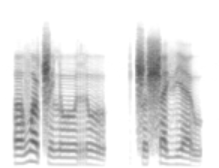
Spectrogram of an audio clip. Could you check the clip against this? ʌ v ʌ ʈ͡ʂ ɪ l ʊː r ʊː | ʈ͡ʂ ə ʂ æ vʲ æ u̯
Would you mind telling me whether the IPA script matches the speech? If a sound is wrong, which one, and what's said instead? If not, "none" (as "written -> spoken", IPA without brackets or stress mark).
none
